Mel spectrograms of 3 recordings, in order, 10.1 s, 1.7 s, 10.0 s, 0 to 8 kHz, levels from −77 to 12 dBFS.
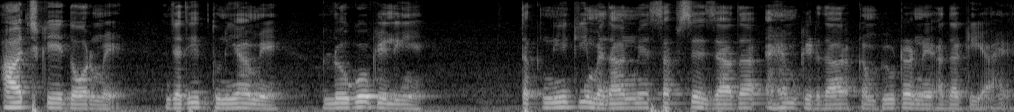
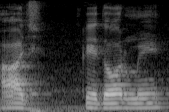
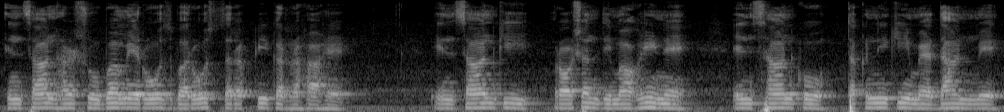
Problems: none marked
